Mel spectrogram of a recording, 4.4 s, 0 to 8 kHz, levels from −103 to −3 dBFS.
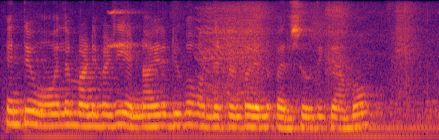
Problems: constant background noise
